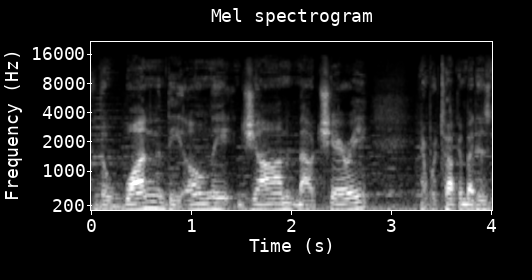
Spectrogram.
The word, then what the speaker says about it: Mauceri: in England Bowie and your name is Mao cherry not mo cherry that's right or must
